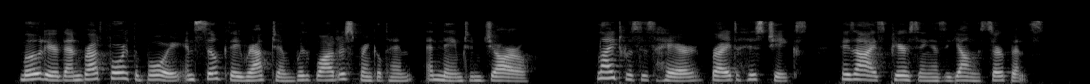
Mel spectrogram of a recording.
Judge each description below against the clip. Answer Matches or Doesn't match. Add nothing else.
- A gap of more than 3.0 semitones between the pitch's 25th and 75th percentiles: Matches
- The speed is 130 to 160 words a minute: Doesn't match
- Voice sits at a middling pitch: Doesn't match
